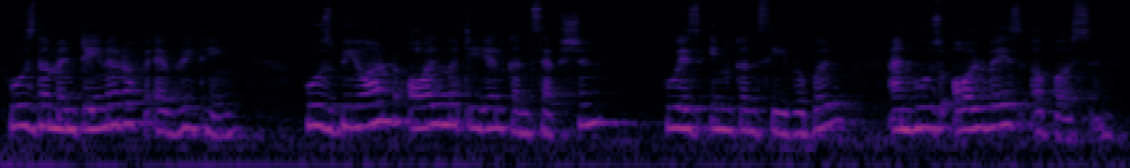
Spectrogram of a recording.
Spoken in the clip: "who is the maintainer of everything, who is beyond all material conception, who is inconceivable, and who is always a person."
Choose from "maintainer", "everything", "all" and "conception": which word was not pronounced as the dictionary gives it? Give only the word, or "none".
everything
